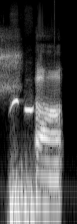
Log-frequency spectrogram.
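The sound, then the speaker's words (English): A person whistles a short, clear note, briefly broken and resumed, followed by a buzzier, voiced tone that ends abruptly, all within about a second. “Unconsciously, his mouth pursed and a clear note was emitted.”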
